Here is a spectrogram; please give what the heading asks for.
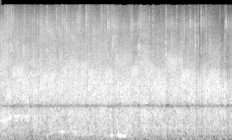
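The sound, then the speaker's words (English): An audience applauds to welcome a panel at a talk on craft. The clapping is dense and steady, holding evenly for the whole clip. “Can we all please welcome our panel?”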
